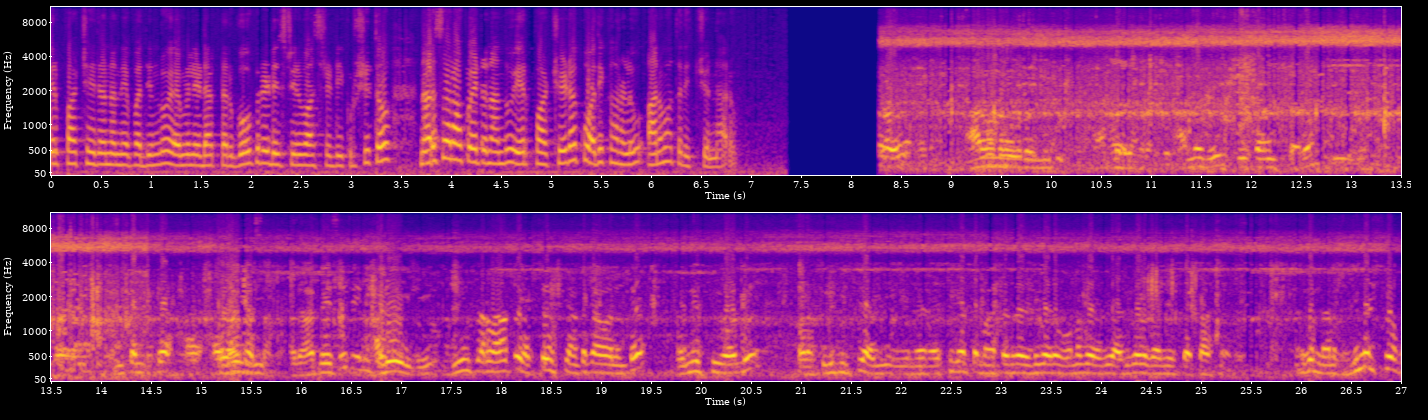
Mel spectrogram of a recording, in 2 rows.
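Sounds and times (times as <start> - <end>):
crickets or cicadas droning: 0.0 - 6.8, 8.3 - 27.0
men talking: 8.3 - 27.0.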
